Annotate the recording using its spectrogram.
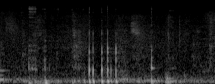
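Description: A podium's gooseneck microphone being bent into place by hand: a string of knocks and rubbing handling noises picked up directly by the microphone, with a quick run of four knocks about a second in.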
